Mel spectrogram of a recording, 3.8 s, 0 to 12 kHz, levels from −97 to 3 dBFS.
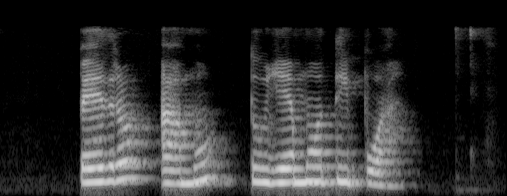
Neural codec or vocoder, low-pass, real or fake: codec, 16 kHz, 6 kbps, DAC; 7.2 kHz; fake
